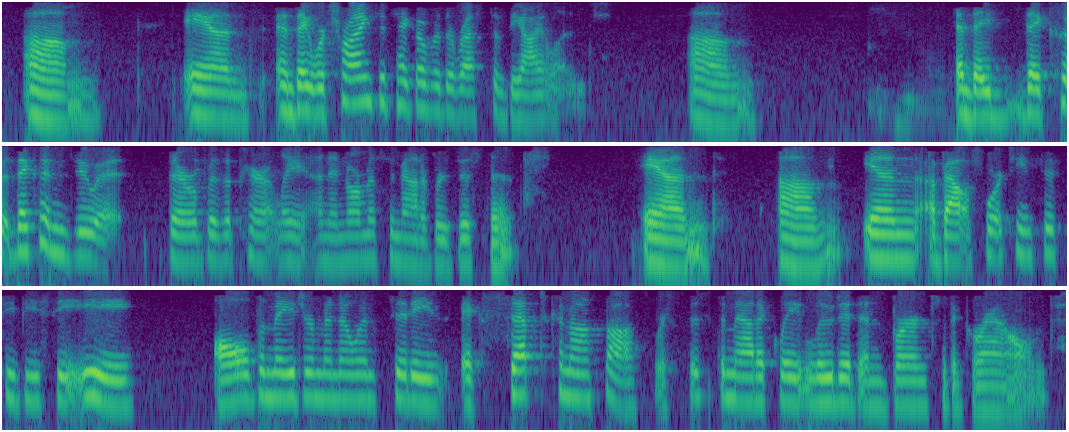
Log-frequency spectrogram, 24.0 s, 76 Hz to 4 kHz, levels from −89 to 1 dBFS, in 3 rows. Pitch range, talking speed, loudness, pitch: 155-185 Hz, 130 wpm, -26 LUFS, 165 Hz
